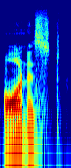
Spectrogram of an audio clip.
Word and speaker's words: honest: Because H is silent. We say honest, O. So the first sound that it makes is a vowel sound, O sound.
